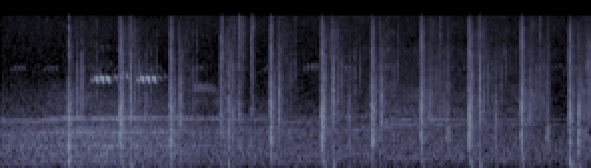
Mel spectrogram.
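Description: Footsteps crunch steadily on sandy ground.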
